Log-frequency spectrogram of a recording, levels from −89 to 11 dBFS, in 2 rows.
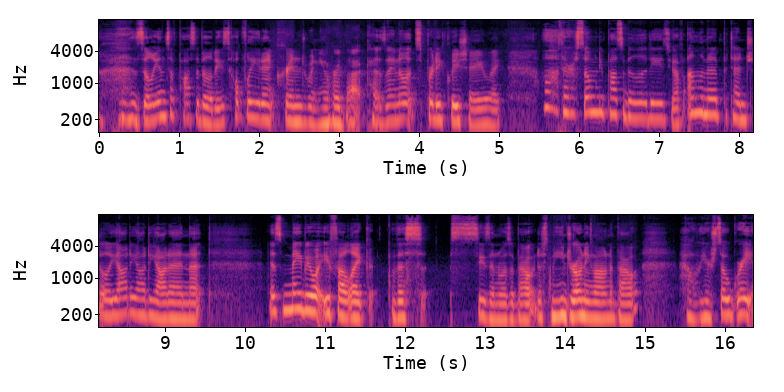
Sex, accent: female, American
